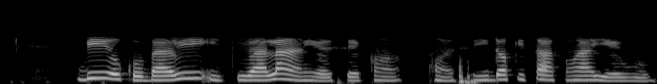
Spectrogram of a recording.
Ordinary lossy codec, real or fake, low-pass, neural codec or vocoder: none; real; 3.6 kHz; none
